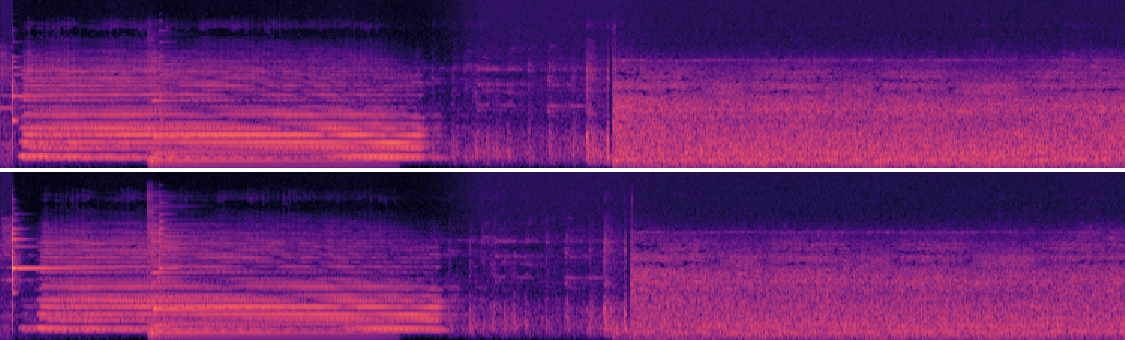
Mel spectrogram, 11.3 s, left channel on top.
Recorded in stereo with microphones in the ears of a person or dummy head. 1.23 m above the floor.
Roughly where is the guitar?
Right.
